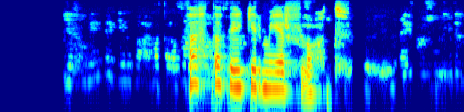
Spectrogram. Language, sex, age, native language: Icelandic, female, 40-49, Icelandic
